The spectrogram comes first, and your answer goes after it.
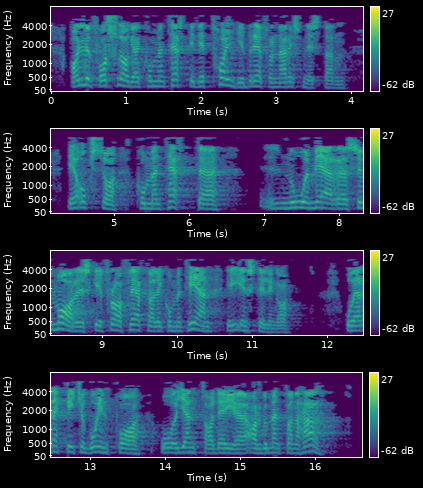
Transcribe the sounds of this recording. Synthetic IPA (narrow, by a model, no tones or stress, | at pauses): ɑlːəfɔɾʂlɑːɡæɾkʰʊmənt̪ʰeːɾt̪ɪd̪ɛt̪ʰɑljɪbɾeːʋfɾɑnæːɾɪŋsmɪnɪst̪əɾn | d̪̥ɛæɾɔksɔkʰʊmənt̪ʰeːɾt̪ | nuːəmeːɾsʉmɑːɾɪskɪfɾɑːfleːɾt̪ʰɑlɪkʰʊmɪnt̪ʰeːənɪɪnst̪ɪlːɪŋɑ | ɔjæɾɛkːəɾɪçːəɔɡoːɪnːpʰɔɔjɛnt̪ʰɑːd̪æɪɑɾɡʉmɛnt̪ɑnəɦæːɾ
